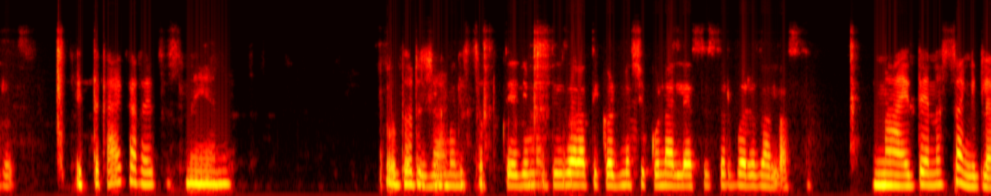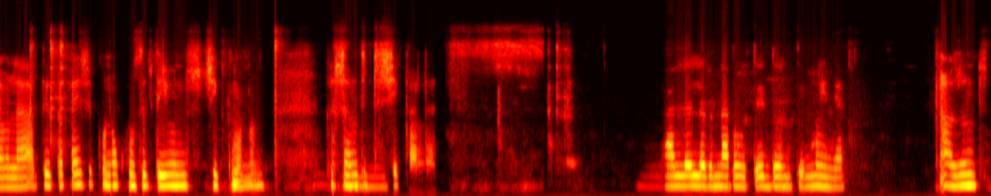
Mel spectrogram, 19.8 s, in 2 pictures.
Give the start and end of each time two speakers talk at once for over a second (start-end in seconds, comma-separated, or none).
4.2-5.5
